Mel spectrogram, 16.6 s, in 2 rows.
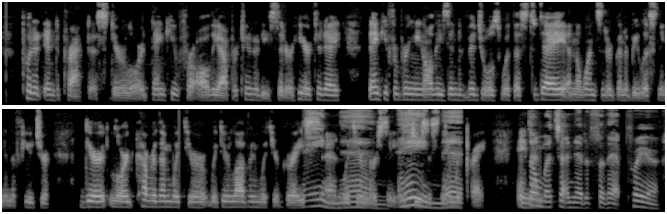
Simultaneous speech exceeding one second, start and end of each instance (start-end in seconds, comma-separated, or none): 12.0-14.0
